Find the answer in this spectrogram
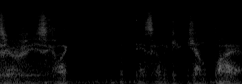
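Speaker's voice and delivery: hushed whisper. Watching another player about to get killed by something, whispering. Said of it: "Why am I whispering?".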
